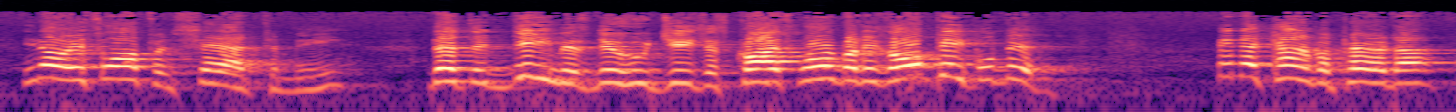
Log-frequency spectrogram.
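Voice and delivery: ordinary delivery

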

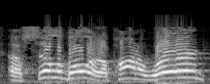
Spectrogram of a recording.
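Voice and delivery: "word" punched high and loud, held up; heavy preacher's emphasis. Shown as a demonstration. Preacher showing how audiences get worked up, heavy rising emphasis. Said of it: "put the right emphasis and enough emphasis".

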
